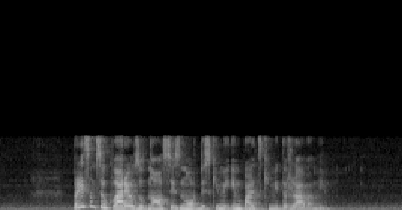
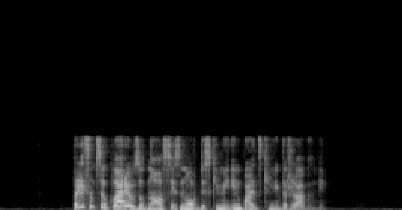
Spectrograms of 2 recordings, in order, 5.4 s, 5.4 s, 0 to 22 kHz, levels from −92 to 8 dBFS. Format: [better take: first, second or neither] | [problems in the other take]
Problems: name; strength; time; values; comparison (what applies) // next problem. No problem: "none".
first | noise reduction (neural mask model DeepFilterNet 3)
